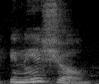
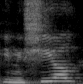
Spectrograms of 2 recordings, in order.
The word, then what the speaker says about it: initial: At first we have INITIAL, যেটার correct প্রোনাউন্সিয়েশনটা হচ্ছে ইনিশিয়াল, ইনিশিয়াল। বাট এটাকে আমরা যদি বলি ইনিশিয়াল তাহলে আমাদের উচ্চারণটা ভুল হয়ে যায়।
